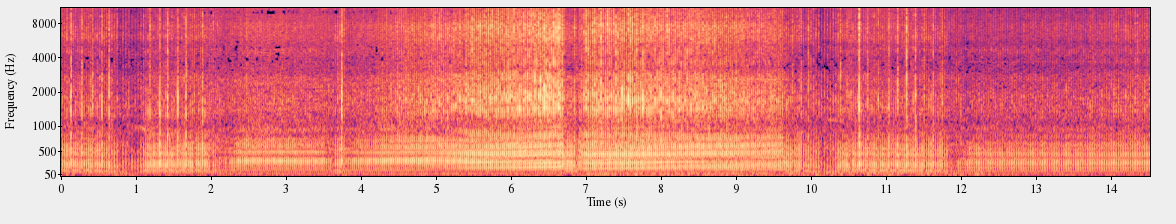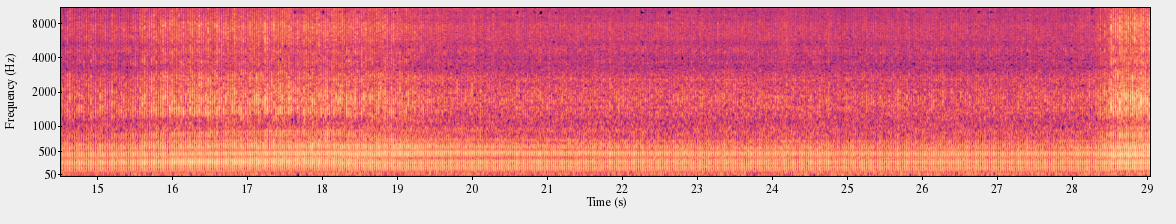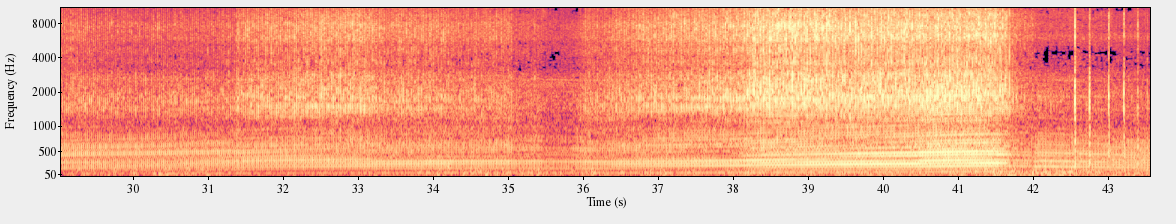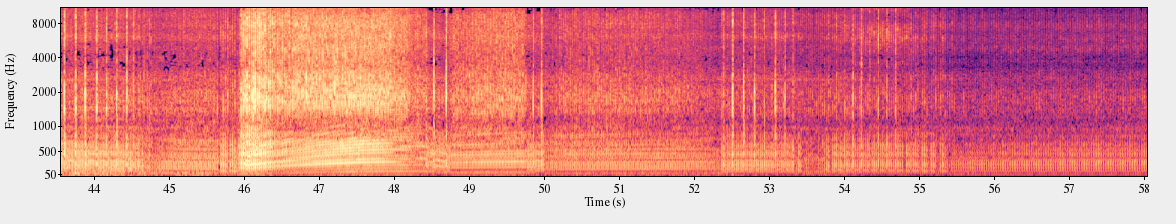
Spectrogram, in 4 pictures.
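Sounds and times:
motorcycle engine revving: 0.0s - 58.0s
exhaust crackling pops: 42.5s - 44.7s, 52.4s - 54.9s.

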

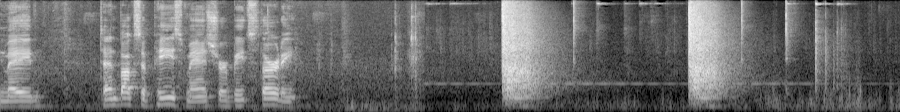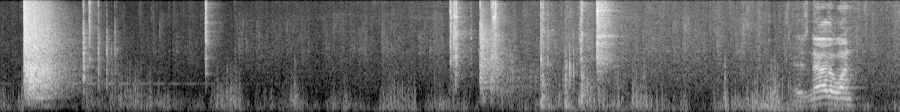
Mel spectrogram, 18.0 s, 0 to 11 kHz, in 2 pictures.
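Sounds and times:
pistol shots echoing: 5.0s - 5.9s, 6.9s - 7.6s, 9.2s - 10.0s.

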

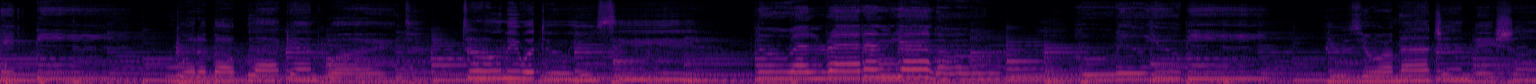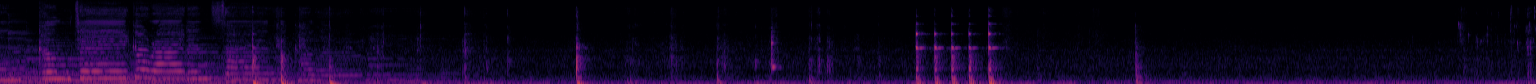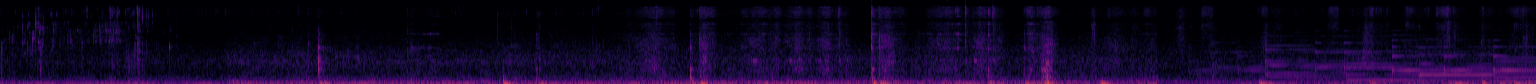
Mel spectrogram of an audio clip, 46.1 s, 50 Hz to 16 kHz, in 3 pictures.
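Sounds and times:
scraper stirring flour: 35.8s - 42.3s.

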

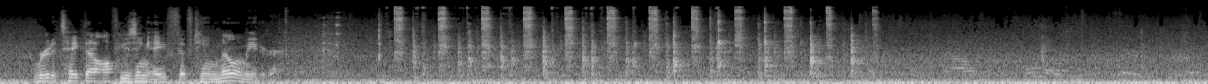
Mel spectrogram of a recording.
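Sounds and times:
steady low hum: 0.0s - 12.0s
hand ratchet clicking: 3.8s - 8.9s.

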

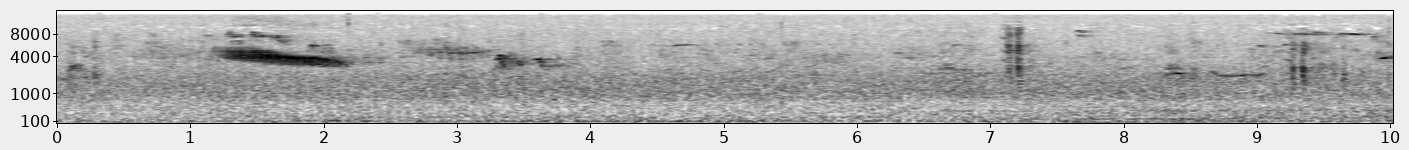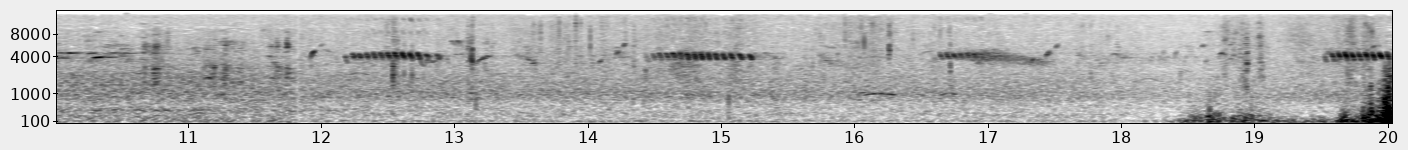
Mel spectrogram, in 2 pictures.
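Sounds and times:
birds calling: 0.0s - 20.0s
wind rushing: 18.4s - 20.0s.

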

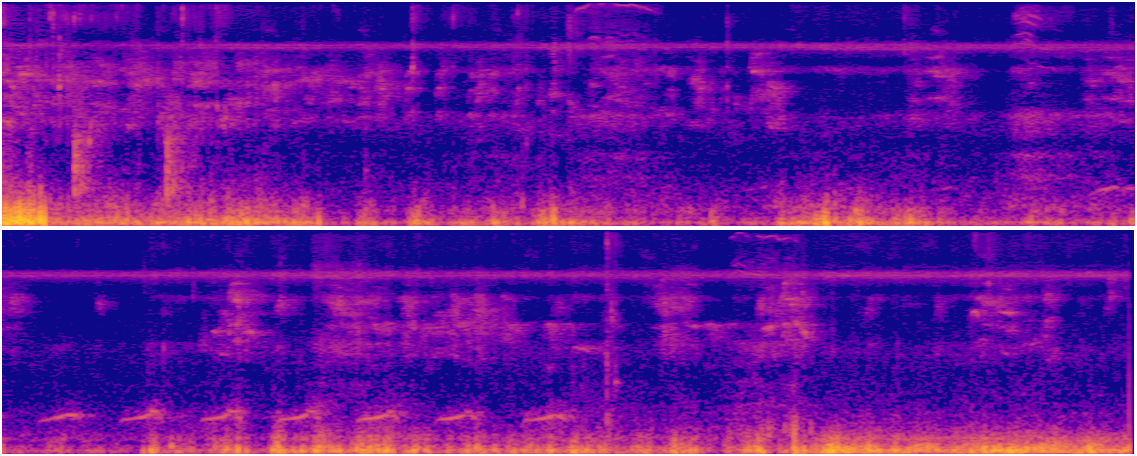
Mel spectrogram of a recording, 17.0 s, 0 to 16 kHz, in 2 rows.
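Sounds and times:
birds chirping: 0.0s - 16.9s.

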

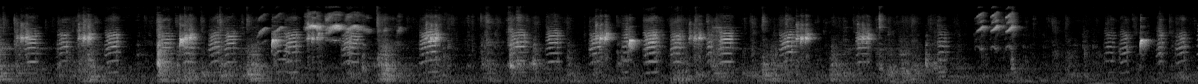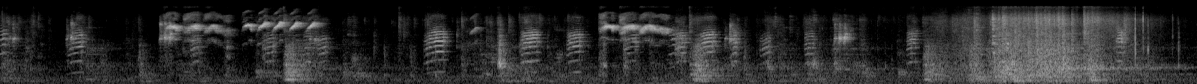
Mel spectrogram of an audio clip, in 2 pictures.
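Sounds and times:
sparrow singing: 0.1s - 4.4s, 9.8s - 10.2s, 13.6s - 15.4s, 16.2s - 21.2s.

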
